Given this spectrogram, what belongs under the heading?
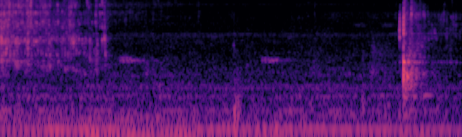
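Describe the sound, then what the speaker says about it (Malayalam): Water is poured into a simmering Kerala-style fish curry, a soft splashing wash at the start with a brief second pour near the end, faint and close, with no talking. "ഇനി വെള്ളം ഒഴിച്ചു കൊടുക്കണം കേട്ടോ"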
